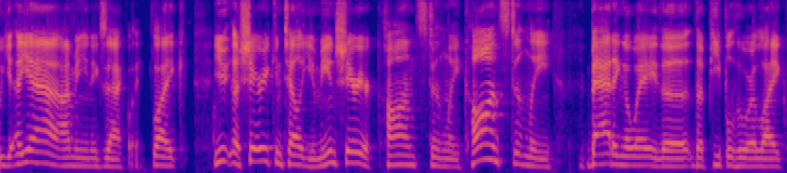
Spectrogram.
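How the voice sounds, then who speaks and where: A man streaming casually to his viewers, rambling and repeating himself as he gives emphatic opinions in fan-rant style. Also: on the high side. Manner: rambling, with frequent "like" and repeated phrases. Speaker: game streamer.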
